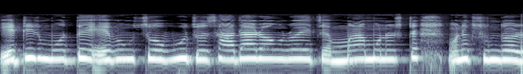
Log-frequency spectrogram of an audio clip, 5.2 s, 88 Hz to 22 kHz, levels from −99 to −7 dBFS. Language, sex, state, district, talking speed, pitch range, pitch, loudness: Bengali, female, West Bengal, Malda, 140 wpm, 255-275 Hz, 265 Hz, -14 LUFS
